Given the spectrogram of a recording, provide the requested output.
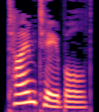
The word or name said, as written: timetabled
